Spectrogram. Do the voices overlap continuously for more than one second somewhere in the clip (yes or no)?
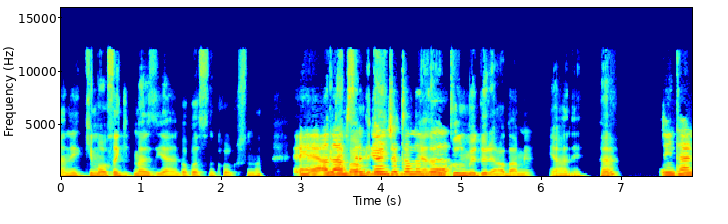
yes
